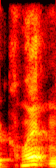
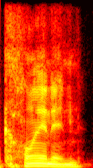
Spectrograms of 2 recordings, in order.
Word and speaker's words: Clinton: pronounce the T in Clinton. I I try my best. I try my best. And I know the saying is the T is silent but sweet.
